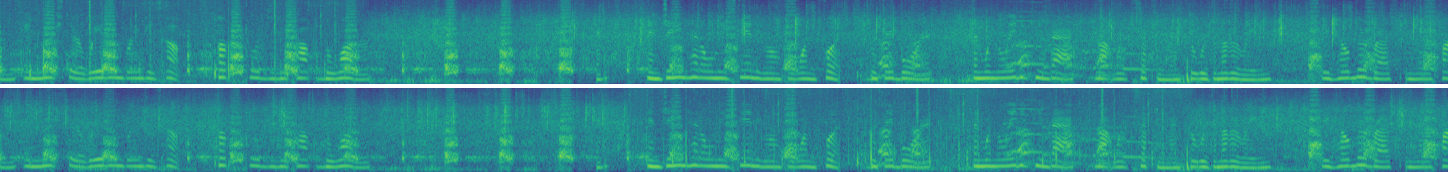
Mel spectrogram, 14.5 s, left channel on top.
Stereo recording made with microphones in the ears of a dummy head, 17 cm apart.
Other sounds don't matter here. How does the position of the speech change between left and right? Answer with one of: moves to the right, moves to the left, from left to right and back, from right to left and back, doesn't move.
moves to the right.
